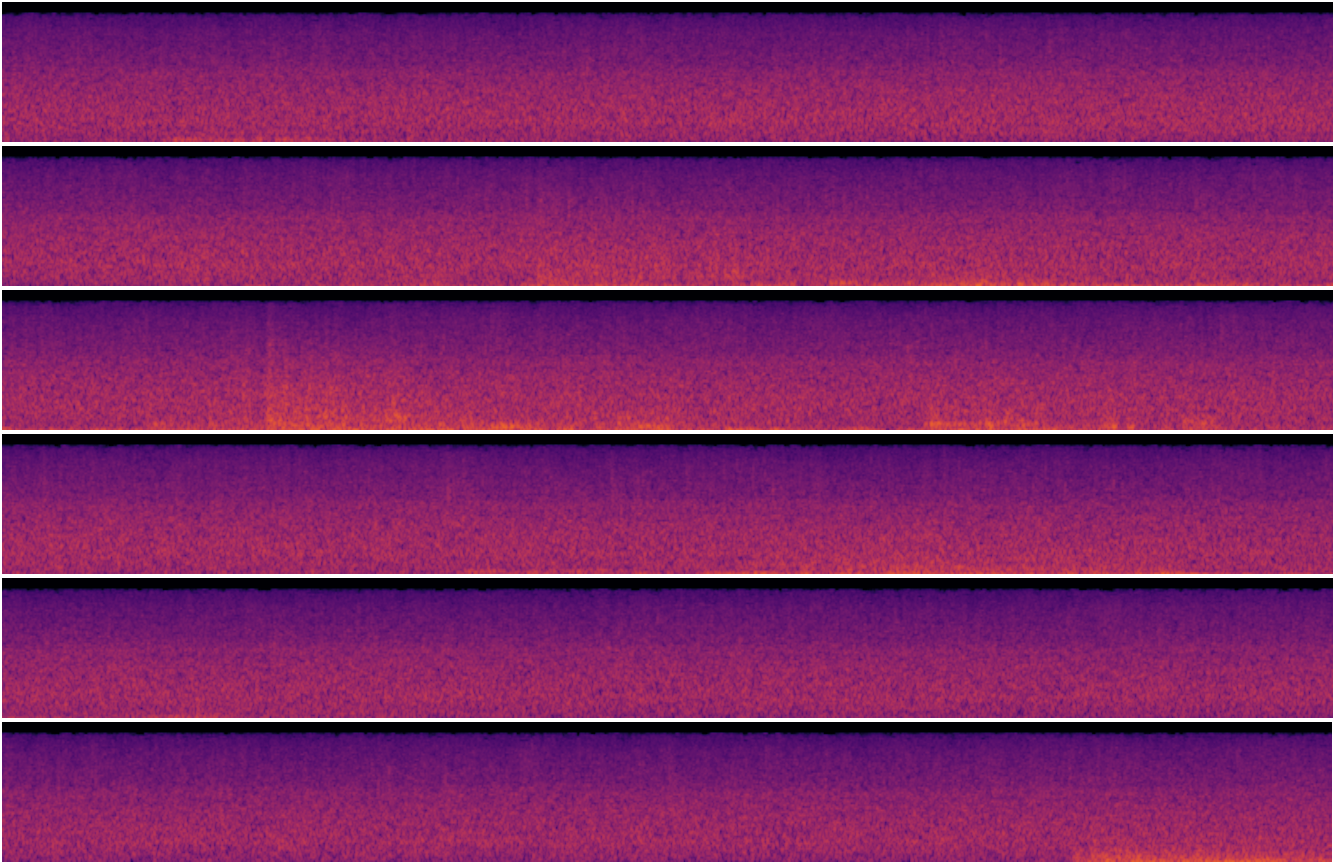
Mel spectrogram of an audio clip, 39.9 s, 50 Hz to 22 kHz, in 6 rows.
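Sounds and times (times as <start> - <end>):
heavy rain hissing: 0.0 - 39.9
low rumble of thunder: 7.9 - 20.3, 21.0 - 28.6, 38.6 - 39.9.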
